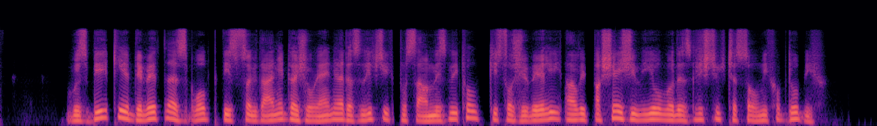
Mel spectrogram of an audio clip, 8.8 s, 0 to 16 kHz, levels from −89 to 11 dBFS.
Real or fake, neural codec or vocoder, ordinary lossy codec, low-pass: fake; codec, 16 kHz, 0.5 kbps, FreqCodec, larger model; AAC, 96 kbps; 7.2 kHz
